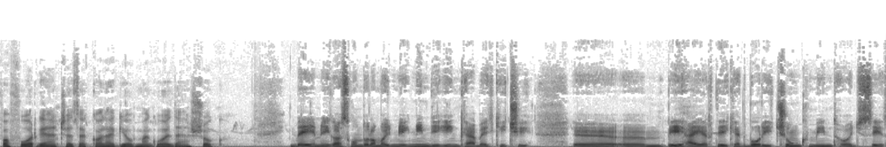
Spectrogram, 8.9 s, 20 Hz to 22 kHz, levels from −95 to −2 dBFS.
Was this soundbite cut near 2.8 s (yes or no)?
yes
